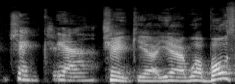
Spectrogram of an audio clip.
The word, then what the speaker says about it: Cenk: Cenk, yeah.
